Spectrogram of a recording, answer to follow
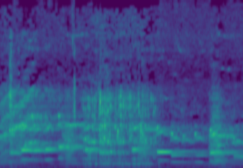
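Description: Cartoon score music with short held notes stepping from one to the next, played through a television's speaker, with a growling creature sound from the cartoon dinosaur mixed in.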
